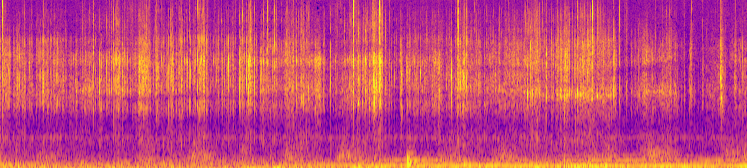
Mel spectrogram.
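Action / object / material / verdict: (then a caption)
scrape / silicone bristle scrubber scratched with nails / silicone / none. Long nails scratch the bristles of a small, flat, solid yellow silicone duck-shaped scrubber, making a dense, continuous, crinkly scratching with bright, high hiss and quick taps. A steady low hum runs underneath throughout at an even, quiet level.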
